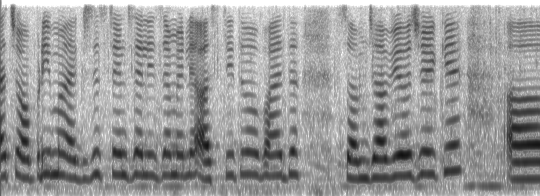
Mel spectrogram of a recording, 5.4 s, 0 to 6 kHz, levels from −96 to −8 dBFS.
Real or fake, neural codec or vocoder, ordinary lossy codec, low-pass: real; none; none; 5.4 kHz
